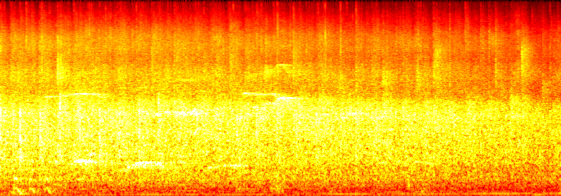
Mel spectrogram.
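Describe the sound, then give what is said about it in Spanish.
An audience applauds improvising folk singers at a sung-duel tournament in Chile, dense and steady clapping that holds throughout and eases slightly toward the end. “Un aplauso para ellos.”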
